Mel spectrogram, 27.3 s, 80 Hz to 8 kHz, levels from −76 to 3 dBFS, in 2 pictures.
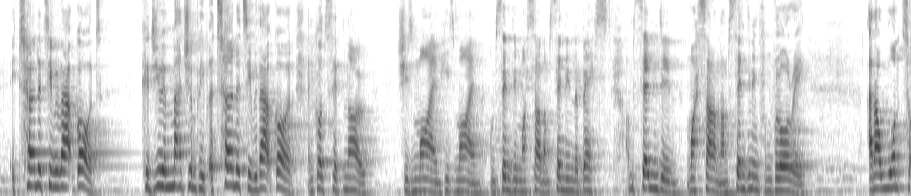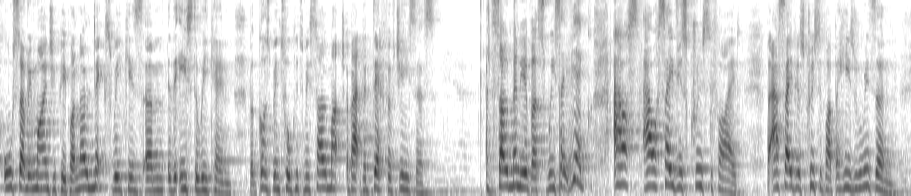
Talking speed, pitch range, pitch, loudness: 185 wpm, 170-220 Hz, 190 Hz, -27 LUFS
